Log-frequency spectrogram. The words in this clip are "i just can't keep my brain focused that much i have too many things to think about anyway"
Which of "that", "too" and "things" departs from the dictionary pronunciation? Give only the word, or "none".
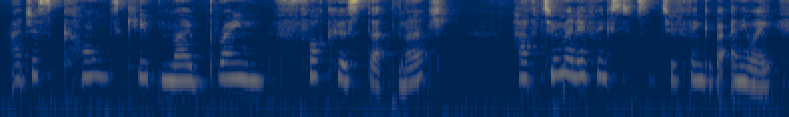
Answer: none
